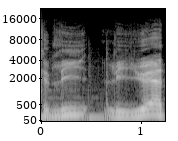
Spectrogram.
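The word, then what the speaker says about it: Liyue: Like Li Yue, they say it Li Wei.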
